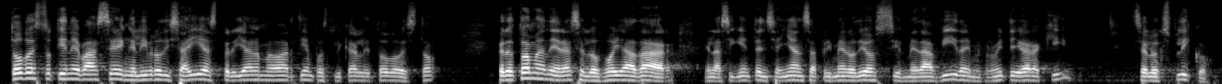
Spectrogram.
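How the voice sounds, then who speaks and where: A man preaching a sermon to his congregation, slow and emphatic, repeating his phrases and dictating punctuation as he teaches. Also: medium pitch, in a large hall. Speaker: pastor. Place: church congregation hall.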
